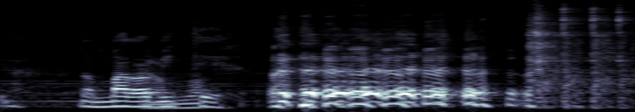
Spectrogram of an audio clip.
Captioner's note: both laugh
